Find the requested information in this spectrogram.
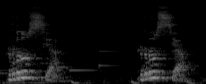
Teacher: quando ele está no começo da palavra ela tem esse som mais tremido e mais prolongado um pouquinho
